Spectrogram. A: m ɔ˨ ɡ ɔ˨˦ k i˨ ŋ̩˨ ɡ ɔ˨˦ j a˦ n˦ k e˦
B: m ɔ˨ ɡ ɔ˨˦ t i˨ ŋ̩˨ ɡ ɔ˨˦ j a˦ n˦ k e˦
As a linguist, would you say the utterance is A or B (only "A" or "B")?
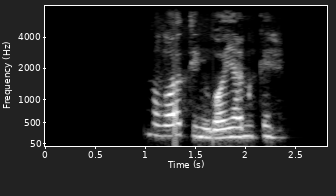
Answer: B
